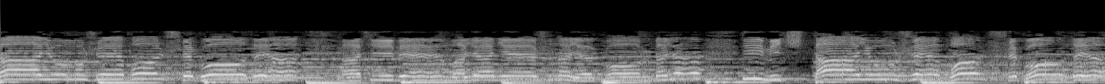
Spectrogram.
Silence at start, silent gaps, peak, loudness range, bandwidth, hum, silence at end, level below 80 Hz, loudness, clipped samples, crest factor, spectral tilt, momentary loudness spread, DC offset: 0 s; none; 0 dBFS; 1 LU; 5 kHz; none; 0 s; -24 dBFS; -13 LUFS; under 0.1%; 12 dB; -10 dB/octave; 4 LU; under 0.1%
